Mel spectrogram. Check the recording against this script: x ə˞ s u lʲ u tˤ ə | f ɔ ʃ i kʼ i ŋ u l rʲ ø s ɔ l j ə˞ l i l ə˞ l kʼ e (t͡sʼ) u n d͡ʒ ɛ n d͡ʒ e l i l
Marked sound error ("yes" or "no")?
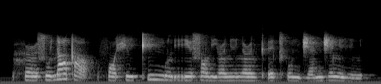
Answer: no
